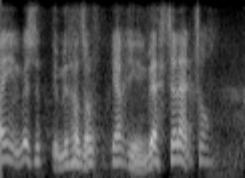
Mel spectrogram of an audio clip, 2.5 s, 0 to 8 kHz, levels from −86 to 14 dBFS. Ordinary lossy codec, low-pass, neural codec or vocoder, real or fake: Opus, 32 kbps; 7.2 kHz; codec, 16 kHz in and 24 kHz out, 0.4 kbps, LongCat-Audio-Codec, four codebook decoder; fake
